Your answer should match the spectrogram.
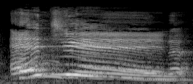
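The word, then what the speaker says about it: ENGENE: here and it is engine spelled e-n-g-e-n-e yes so there's is this a dublin tundra but um yeah it's pronounced like engine because you know the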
